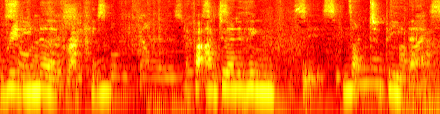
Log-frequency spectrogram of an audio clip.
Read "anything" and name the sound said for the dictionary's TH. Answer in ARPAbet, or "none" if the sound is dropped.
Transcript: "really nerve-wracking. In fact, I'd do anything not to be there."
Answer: TH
